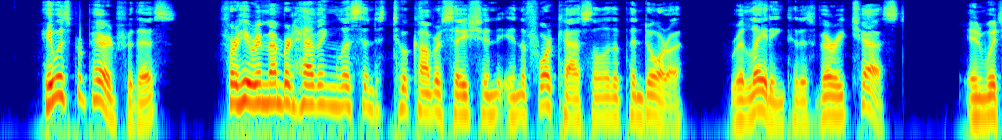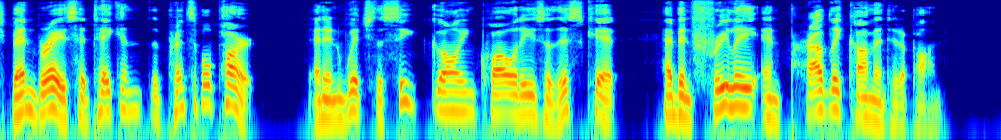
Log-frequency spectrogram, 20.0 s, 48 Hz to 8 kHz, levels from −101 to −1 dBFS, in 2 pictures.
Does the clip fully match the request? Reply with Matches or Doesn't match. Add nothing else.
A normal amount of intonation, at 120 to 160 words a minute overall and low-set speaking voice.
Doesn't match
